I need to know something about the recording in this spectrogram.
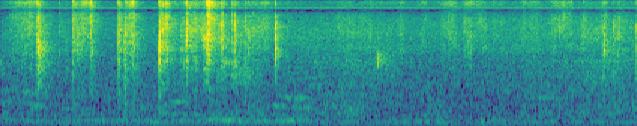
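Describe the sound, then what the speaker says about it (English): A deck of cards is shuffled, with quick papery riffling clicks early on fading into a soft rustle. "so we're going to shuffle the deck"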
